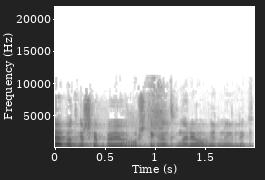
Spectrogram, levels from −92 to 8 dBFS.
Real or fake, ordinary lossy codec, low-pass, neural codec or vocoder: real; MP3, 48 kbps; 14.4 kHz; none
